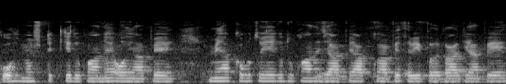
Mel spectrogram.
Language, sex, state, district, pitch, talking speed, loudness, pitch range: Hindi, male, Haryana, Rohtak, 140 Hz, 260 wpm, -19 LUFS, 140-145 Hz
